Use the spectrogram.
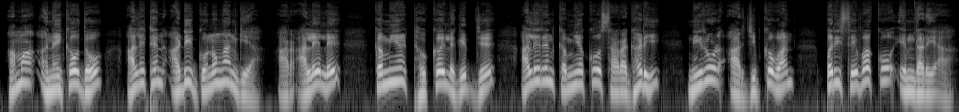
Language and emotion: Santali, happy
